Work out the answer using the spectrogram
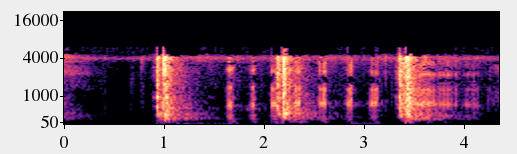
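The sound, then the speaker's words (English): Clanking of a soap-making machine created as a radio comedy sound effect: three heavy mechanical clunks at regular intervals, with lighter rapid clicks and knocks between them, like a stamping press at work. “Now, stop the machine, and we'll examine the product. The bars of soap are coming out.”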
